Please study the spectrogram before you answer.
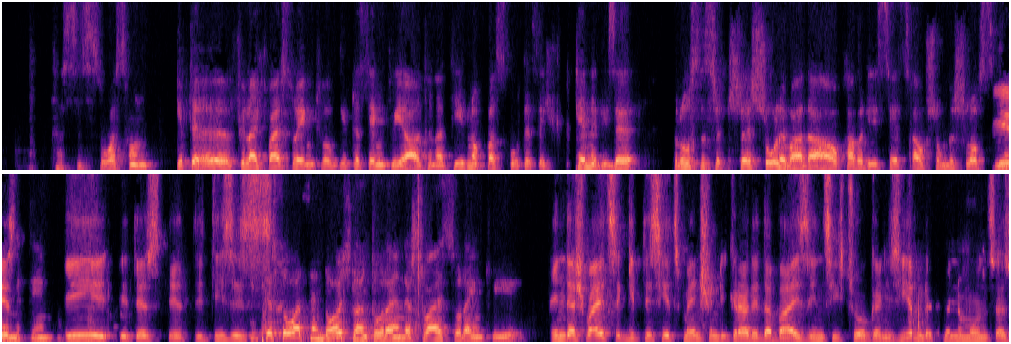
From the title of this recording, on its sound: Live Webinar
